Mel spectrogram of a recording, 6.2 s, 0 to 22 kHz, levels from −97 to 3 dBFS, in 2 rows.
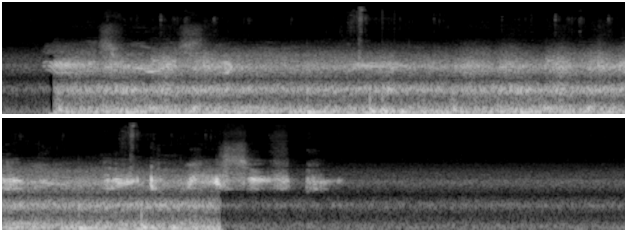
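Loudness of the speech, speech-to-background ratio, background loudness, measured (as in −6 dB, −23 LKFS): −24.5 LKFS, 0.5 dB, −25.0 LKFS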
